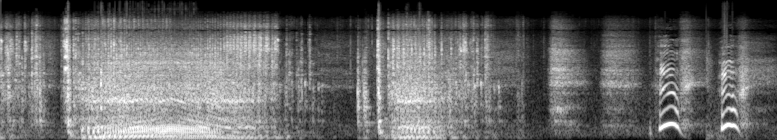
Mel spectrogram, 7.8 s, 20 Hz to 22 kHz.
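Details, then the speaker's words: 1974 Arctic Cat Lynx snowmobile, fan-cooled 340 two-stroke, sat outside 5 years, cold snowy day, fed brake cleaner and choke, trying to suck fuel, fuel very old. Two pulls each give seconds of ragged firing that fades and dies: it tries to catch but won't run. "i see it's trying to suck fuel the fuel is real old um seems like it wants to go so i'm going to keep juicing her and tugging on her"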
